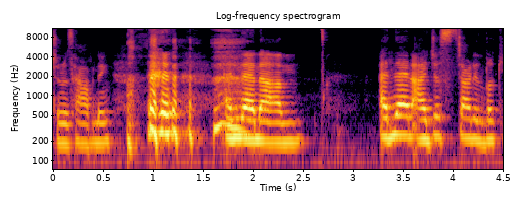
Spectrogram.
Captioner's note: both chuckle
